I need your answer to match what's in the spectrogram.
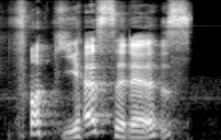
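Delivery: put-on wheezing with laughter. Fungul answers Gerard's protest: wheezing with laughter. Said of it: "Fungul wheezed".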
